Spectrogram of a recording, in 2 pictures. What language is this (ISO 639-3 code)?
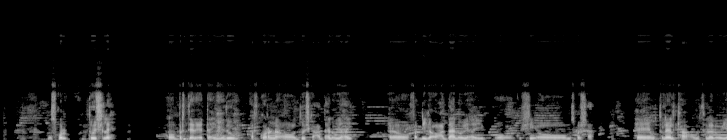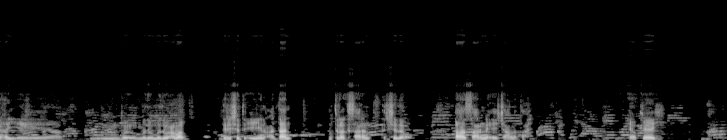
som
